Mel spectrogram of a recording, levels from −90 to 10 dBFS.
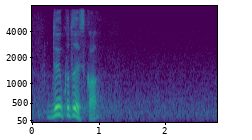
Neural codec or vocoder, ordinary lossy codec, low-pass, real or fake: vocoder, 44.1 kHz, 128 mel bands every 256 samples, BigVGAN v2; none; 7.2 kHz; fake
